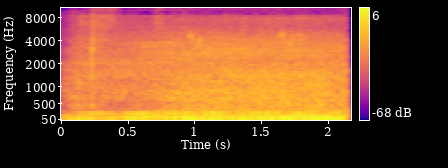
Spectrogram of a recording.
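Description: Steady low rumble of a motor vehicle engine running nearby in street traffic, after a sharp click at the very start.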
